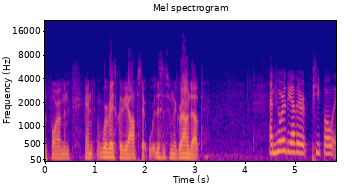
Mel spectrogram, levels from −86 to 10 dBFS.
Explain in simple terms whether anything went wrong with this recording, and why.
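Hard clipping happens twice, from 1.20 to 1.78 s and from 2.71 to 3.00 s. The sound got too loud for the system, so its peaks were sliced flat. That adds a crackly edge. The second spot is pushed harder and sounds rougher.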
